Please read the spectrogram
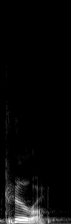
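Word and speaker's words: chara (χαρά): The Greek word for joy, and I probably won't say this right because I'm certainly not a Greek scholar, is C-H-A-R-A, which I believe is chara. It's pronounced chara.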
